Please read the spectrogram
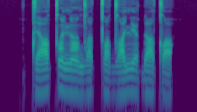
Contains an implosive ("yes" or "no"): yes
